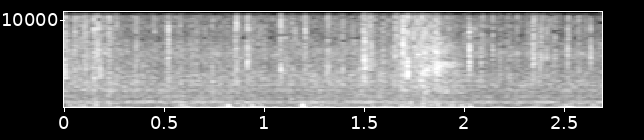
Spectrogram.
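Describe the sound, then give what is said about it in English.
Strong wind buffeting a microphone while riding a bicycle, a steady low rumbling roar with small gusty swells and no voices. “Listen to that wind, bestie. I love life. Woo! Almost threw me off my bicycle.”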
